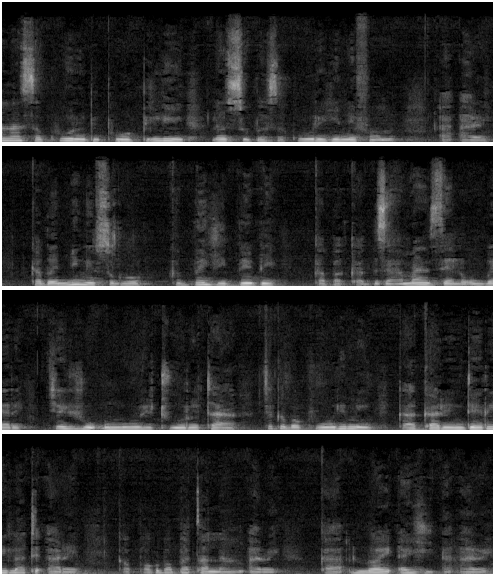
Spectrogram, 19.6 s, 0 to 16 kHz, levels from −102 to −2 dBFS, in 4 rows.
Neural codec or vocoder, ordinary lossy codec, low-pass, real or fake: codec, 44.1 kHz, 7.8 kbps, Pupu-Codec; AAC, 48 kbps; 14.4 kHz; fake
